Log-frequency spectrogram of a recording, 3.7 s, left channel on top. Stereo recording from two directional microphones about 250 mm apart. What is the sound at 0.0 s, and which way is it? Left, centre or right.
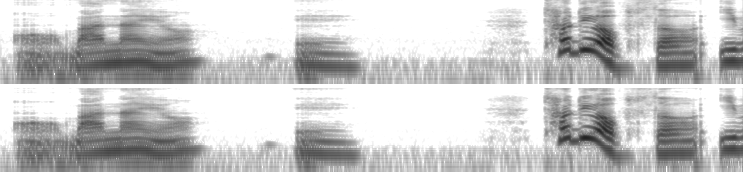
Speech, centre.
